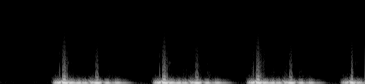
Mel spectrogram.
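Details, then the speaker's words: Hospice patient's heartbeat recorded with an electronic stethoscope by a music therapist for a tribute recording; regular low thumping heartbeats at about 64 per minute, each with two distinct sounds. "A new service by Avera Health is giving those family members a lasting piece of their loved one through a heartbeat recording program."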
